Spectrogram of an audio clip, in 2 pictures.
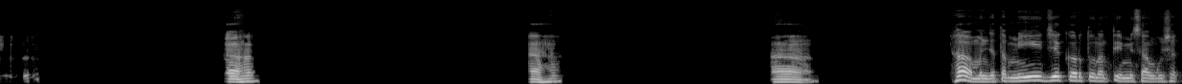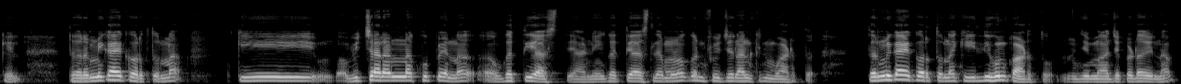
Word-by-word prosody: हं, 400 Hz, 0 st, -16 dB
हं. -, -, -21 dB, 1.9 s
हां, 130 Hz, -1 st, +5 dB
हां. 140 Hz, +3 st, -1 dB, 2.7 s
अ 125 Hz, -1 st, +2 dB
हां. 135 Hz, +3 st, -5 dB, 2.1 s
हां. 120 Hz, +1 st, 0 dB, 1.3 s
हां 200 Hz, -1 st, +5 dB
म्हणजे 135 Hz, 0 st, +1 dB
आता 150 Hz, +4 st, -3 dB
मी 170 Hz, +5 st, +5 dB
जे 185 Hz, +2 st, +6 dB
करतो 175 Hz, -1 st, +1 dB
ना, 155 Hz, -, -1 dB
ते -, -, 0 dB
मी 145 Hz, 0 st, -1 dB
सांगू 140 Hz, 0 st, -3 dB
शकेल. 140 Hz, -2 st, -9 dB, 0.5 s
तर 145 Hz, 0 st, +1 dB
मी 165 Hz, +4 st, +3 dB
काय 200 Hz, +1 st, +6 dB
करतो 160 Hz, -7 st, -1 dB
ना 165 Hz, +4 st, -4 dB, 0.6 s
की 170 Hz, 0 st, +1 dB, 0.2 s
विचारांना 180 Hz, +2 st, +4 dB
खूप 185 Hz, -1 st, -3 dB
आहे 175 Hz, -, +2 dB
ना, 150 Hz, +1 st, -3 dB, 0.4 s
गती 160 Hz, +1 st, -1 dB
असते 130 Hz, -1 st, -3 dB
आणि 125 Hz, +1 st, -7 dB
गती 140 Hz, +2 st, -4 dB
असल्यामुळे 150 Hz, +4 st, -2 dB
कन्फ्युजन 155 Hz, -3 st, -4 dB
आणखीन 150 Hz, 0 st, -4 dB
वाढतं. 120 Hz, -2 st, -8 dB, 0.6 s
तर 175 Hz, -, +5 dB
मी 200 Hz, +2 st, +7 dB
काय 220 Hz, 0 st, +6 dB
करतो 185 Hz, -4 st, 0 dB
ना 160 Hz, +1 st, -2 dB
की 160 Hz, -1 st, -3 dB
लिहून 185 Hz, +2 st, +5 dB
काढतो, 125 Hz, -, -3 dB
म्हणजे 130 Hz, 0 st, -5 dB
माझ्याकडं 130 Hz, +2 st, -3 dB
आहे 135 Hz, -1 st, +1 dB
ना, 130 Hz, +2 st, -6 dB
155 Hz, 120 wpm, -22 LUFS, 135-175 Hz, 2.7 s, मी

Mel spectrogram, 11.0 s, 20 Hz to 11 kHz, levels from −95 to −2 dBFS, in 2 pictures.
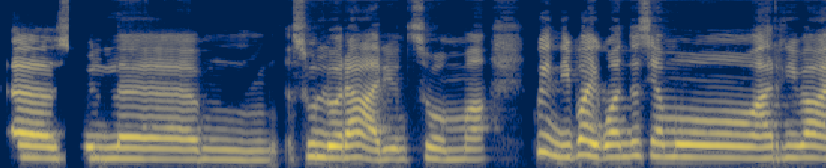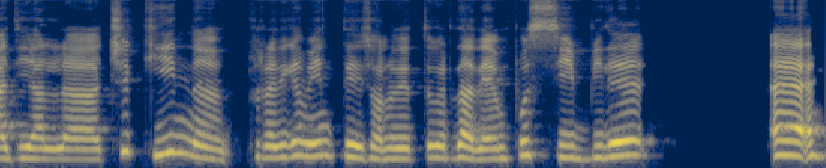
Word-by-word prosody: ehm, 230 Hz, -2 st, +6 dB
sul 220 Hz, 0 st, -3 dB
ehm, 195 Hz, -3 st, -2 dB
sull'orario, 235 Hz, -5 st, +2 dB
insomma. 200 Hz, -1 st, -5 dB, 0.3 s
Quindi 295 Hz, -9 st, -1 dB
poi 285 Hz, -3 st, +6 dB
quando 245 Hz, +2 st, +1 dB
siamo 240 Hz, -3 st, +2 dB
arrivati 225 Hz, -1 st, 0 dB
al 200 Hz, -1 st, -3 dB
check-in, 285 Hz, -, -3 dB
praticamente 255 Hz, +1 st, -1 dB
c'hanno 210 Hz, -2 st, -5 dB
detto: 210 Hz, +2 st, -3 dB
"Guardate 225 Hz, -3 st, +1 dB
è -, -, -1 dB
impossibile". 265 Hz, +2 st, +1 dB, 0.7 s
Eh, 270 Hz, -1 st, +5 dB
230 Hz, 105 wpm, -23 LUFS, 205-255 Hz, 0.7 s, ehm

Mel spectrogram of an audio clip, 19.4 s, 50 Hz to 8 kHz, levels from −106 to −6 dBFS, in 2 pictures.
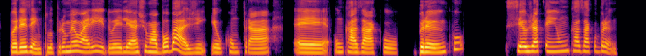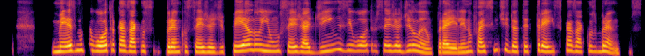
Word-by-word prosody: Por 205 Hz, 0 st, +5 dB
exemplo 195 Hz, -3 st, +4 dB
para 210 Hz, +2 st, -4 dB
o -, -, -2 dB
meu 240 Hz, +2 st, +2 dB
marido 210 Hz, -2 st, 0 dB
ele 200 Hz, +1 st, +1 dB
acha 200 Hz, +4 st, +2 dB
uma 210 Hz, -2 st, +4 dB
bobagem 185 Hz, -, +2 dB
eu 190 Hz, -1 st, -1 dB
comprar, 190 Hz, -2 st, -1 dB, 0.4 s
eh, 185 Hz, -1 st, +3 dB
um 205 Hz, +1 st, -5 dB
casaco 195 Hz, -2 st, +1 dB, 0.3 s
branco 215 Hz, +9 st, +4 dB, 0.7 s
se 235 Hz, -, 0 dB
eu 230 Hz, 0 st, +7 dB
já 230 Hz, 0 st, +5 dB
tenho 230 Hz, -1 st, -4 dB
um 245 Hz, +2 st, -6 dB
casaco 240 Hz, -2 st, -3 dB
branco 230 Hz, 0 st, -5 dB, 1.2 s
mesmo 240 Hz, +5 st, +2 dB
que 275 Hz, +1 st, -12 dB
o -, -, -7 dB
outro 255 Hz, +3 st, +5 dB
casaco 240 Hz, -3 st, +1 dB
se 235 Hz, -, -24 dB, 0.2 s
branco 220 Hz, +1 st, 0 dB
seja 210 Hz, -1 st, -1 dB
de 200 Hz, +1 st, -11 dB
pêlo 265 Hz, +4 st, +2 dB
e 255 Hz, -2 st, -3 dB
um 240 Hz, +1 st, -7 dB
seja 220 Hz, -2 st, -1 dB
jeans 240 Hz, -, -7 dB
e 270 Hz, -, -8 dB
o -, -, -11 dB
outro 255 Hz, 0 st, -5 dB
seja 250 Hz, 0 st, -2 dB
de 250 Hz, +4 st, -6 dB
lã, 205 Hz, -9 st, -3 dB
pra 200 Hz, -1 st, +2 dB
ele 195 Hz, +1 st, 0 dB
não 225 Hz, +2 st, -7 dB
faz 230 Hz, 0 st, -2 dB
sentido 280 Hz, 0 st, -7 dB
eu 225 Hz, -, -1 dB
ter 230 Hz, +1 st, -6 dB
3 230 Hz, -3 st, -1 dB
casacos 240 Hz, -2 st, -6 dB
brancos. 210 Hz, -4 st, -5 dB
225 Hz, 165 wpm, -22 LUFS, 200-245 Hz, 1.2 s, eu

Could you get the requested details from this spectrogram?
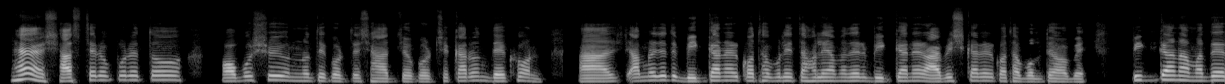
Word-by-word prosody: হ্যাঁ 235 Hz, -1 st, +7 dB, 0.2 s
স্বাস্থ্যের 160 Hz, +6 st, +2 dB
উপরে 205 Hz, 0 st, -2 dB, 0.2 s
তো -, -, 0 dB, 0.8 s
অবশ্যই 190 Hz, +5 st, 0 dB
উন্নতি 165 Hz, -1 st, -4 dB
করতে 150 Hz, -1 st, -2 dB
সাহায্য 140 Hz, -1 st, -3 dB, 0.2 s
করছে। 135 Hz, +1 st, -4 dB
কারণ 180 Hz, +2 st, 0 dB, 0.2 s
দেখুন 160 Hz, +2 st, 0 dB, 0.5 s
আ -, -, +3 dB, 0.5 s
আমরা 180 Hz, +3 st, -2 dB
যদি 195 Hz, -1 st, +1 dB
বিজ্ঞানের 180 Hz, +5 st, +2 dB
কথা 175 Hz, 0 st, 0 dB
বলি, 170 Hz, +1 st, -1 dB
তাহলে 165 Hz, +1 st, 0 dB
আমাদের 165 Hz, +1 st, -1 dB, 0.2 s
বিজ্ঞানের 170 Hz, +2 st, 0 dB
আবিষ্কারের 170 Hz, +3 st, -1 dB
কথা 150 Hz, -1 st, -1 dB
বলতে 135 Hz, +1 st, -3 dB
হবে। 130 Hz, -1 st, -2 dB, 0.5 s
বিজ্ঞান 205 Hz, +2 st, +3 dB
আমাদের 185 Hz, +2 st, +2 dB
170 Hz, 125 wpm, -25 LUFS, 155-185 Hz, 0.8 s, হ্যাঁ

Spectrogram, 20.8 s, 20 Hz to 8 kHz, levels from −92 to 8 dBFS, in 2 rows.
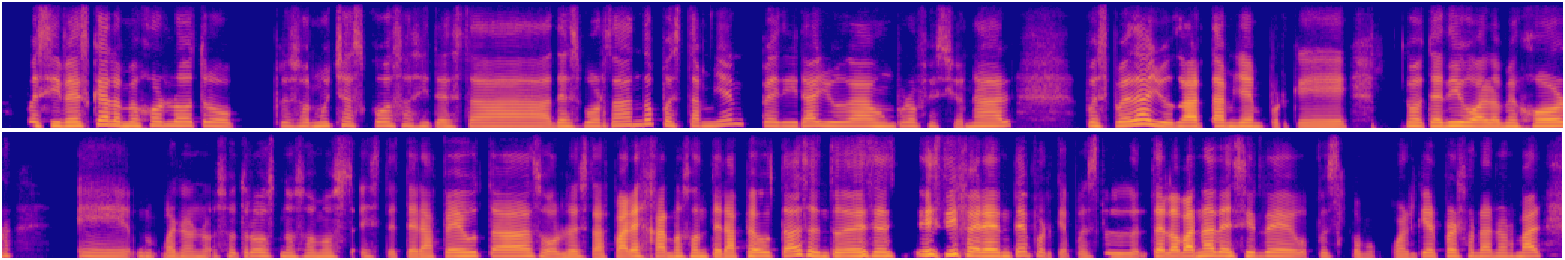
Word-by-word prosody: Pues, 225 Hz, -3 st, -2 dB
si 225 Hz, -, 0 dB
ves 220 Hz, 0 st, +2 dB
que 275 Hz, -, +1 dB
a 260 Hz, -, +4 dB
lo 240 Hz, -, +1 dB
mejor 220 Hz, +2 st, -1 dB
lo 230 Hz, 0 st, 0 dB
otro, 215 Hz, -4 st, -3 dB, 0.2 s
pues, 200 Hz, -1 st, -10 dB
son 200 Hz, 0 st, -6 dB
muchas 220 Hz, +1 st, -4 dB
cosas, 225 Hz, -2 st, -5 dB
y 200 Hz, -, -8 dB
te 185 Hz, -, -5 dB
está 190 Hz, 0 st, -2 dB
desbordando, 205 Hz, -, -3 dB
pues, 240 Hz, -6 st, -6 dB
también 235 Hz, +8 st, -6 dB
pedir 210 Hz, -1 st, -3 dB
ayuda 220 Hz, -1 st, 0 dB
a 215 Hz, -, +1 dB
un 200 Hz, -1 st, -3 dB
profesional, 205 Hz, +1 st, -4 dB, 0.5 s
pues 210 Hz, -1 st, -3 dB
puede 235 Hz, +6 st, +3 dB
ayudar 200 Hz, -8 st, +4 dB
también, 195 Hz, -2 st, +1 dB
porque, 175 Hz, -2 st, -4 dB, 0.4 s
como 215 Hz, -1 st, +1 dB
te 205 Hz, 0 st, +1 dB
digo, 215 Hz, -1 st, +5 dB
a 190 Hz, -, +4 dB
lo 185 Hz, -1 st, 0 dB
mejor, 210 Hz, +3 st, +2 dB, 0.4 s
eh, 185 Hz, -4 st, -5 dB, 0.2 s
bueno, 175 Hz, -2 st, -5 dB
nosotros 195 Hz, +4 st, -6 dB
no 185 Hz, -2 st, -4 dB
somos, 175 Hz, -1 st, -6 dB
este, 175 Hz, -3 st, -12 dB
terapeutas, 205 Hz, +4 st, +1 dB
o 165 Hz, -3 st, -1 dB
nuestras 160 Hz, -1 st, -2 dB
parejas 185 Hz, +1 st, +4 dB
no 185 Hz, +1 st, -2 dB
son 190 Hz, -3 st, -1 dB
terapeutas. 205 Hz, +7 st, +2 dB
Entonces 205 Hz, +2 st, +3 dB
es 215 Hz, 0 st, +3 dB
es 260 Hz, 0 st, +4 dB
diferente, 230 Hz, -5 st, +5 dB
porque, 205 Hz, -6 st, -8 dB
pues, 165 Hz, 0 st, -11 dB
l 180 Hz, -2 st, -4 dB
te 195 Hz, -1 st, +4 dB
lo 190 Hz, -, +5 dB
van 200 Hz, +2 st, +6 dB
a 225 Hz, -, +6 dB
decir 210 Hz, -2 st, +1 dB
de, 195 Hz, -3 st, 0 dB
pues, 180 Hz, -2 st, -11 dB
como 170 Hz, -3 st, -11 dB
cualquier 170 Hz, +3 st, -3 dB
persona 195 Hz, -1 st, -2 dB
normal, 190 Hz, +2 st, 0 dB
200 Hz, 190 wpm, -21 LUFS, 185-215 Hz, 0.5 s, van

